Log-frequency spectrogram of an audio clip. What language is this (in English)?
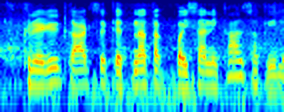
Bhojpuri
